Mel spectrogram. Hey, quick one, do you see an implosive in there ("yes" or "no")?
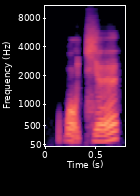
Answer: yes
